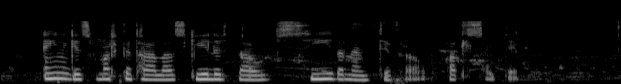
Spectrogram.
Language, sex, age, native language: Icelandic, female, 18-19, Icelandic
